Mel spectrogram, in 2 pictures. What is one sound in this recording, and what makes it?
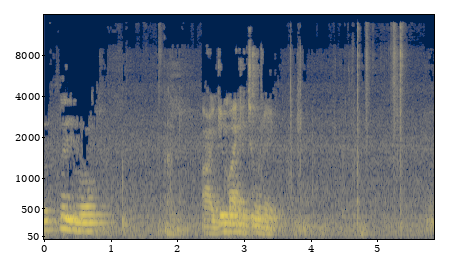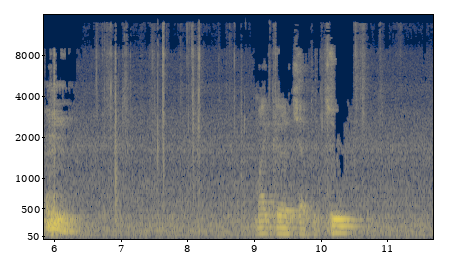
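A young man speaks into a microphone in short, calm phrases with pauses between them.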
